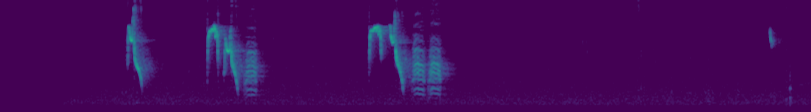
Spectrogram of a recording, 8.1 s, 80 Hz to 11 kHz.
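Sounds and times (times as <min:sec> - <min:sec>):
marsh tit Poecile palustris calls: 0:01.3 - 0:01.5, 0:02.1 - 0:02.6, 0:03.7 - 0:04.5.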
